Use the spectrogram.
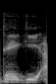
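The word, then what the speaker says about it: Doege: and you're putting Jarrett Doge in a system where he already has familiarity. – Absolutely. So Jarrett Dagey, and it's pronounced Dagey.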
